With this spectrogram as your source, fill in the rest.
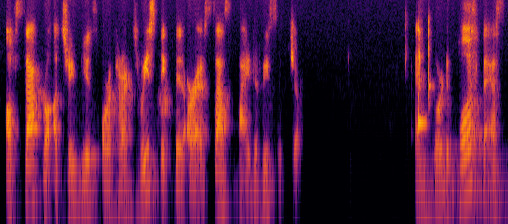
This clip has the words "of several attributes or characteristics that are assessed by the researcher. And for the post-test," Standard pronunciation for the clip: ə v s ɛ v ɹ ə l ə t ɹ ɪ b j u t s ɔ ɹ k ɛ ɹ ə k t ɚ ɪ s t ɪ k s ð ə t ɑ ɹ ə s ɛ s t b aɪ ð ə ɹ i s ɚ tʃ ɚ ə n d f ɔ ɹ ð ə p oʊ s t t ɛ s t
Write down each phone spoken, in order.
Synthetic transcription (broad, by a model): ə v s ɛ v ɹ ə l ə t ɹ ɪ b j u t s ɔ ɹ k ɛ ɹ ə k t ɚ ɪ s t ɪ k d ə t ɑ ɹ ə s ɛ s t b aɪ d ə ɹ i s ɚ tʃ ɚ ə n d f ɔ ɹ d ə p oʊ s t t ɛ s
